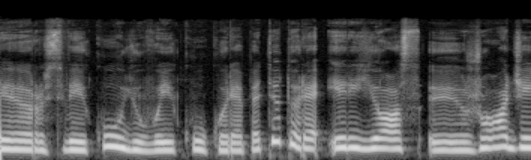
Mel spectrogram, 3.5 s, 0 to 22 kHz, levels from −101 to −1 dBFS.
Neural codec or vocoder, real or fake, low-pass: none; real; 14.4 kHz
